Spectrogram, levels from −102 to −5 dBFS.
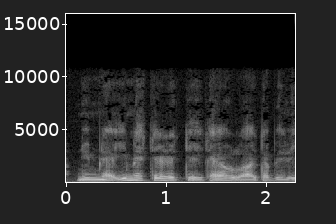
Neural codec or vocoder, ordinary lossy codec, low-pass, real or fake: none; MP3, 64 kbps; 10.8 kHz; real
